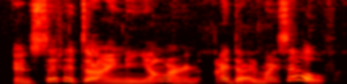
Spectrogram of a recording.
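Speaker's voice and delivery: put-on high, quick, cheerful young sheep voice; Wilbur the lamb. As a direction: chirp it like a proud little lamb.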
